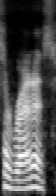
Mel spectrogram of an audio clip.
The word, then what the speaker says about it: Serenes: It's pronounced Serenus, you fucks.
